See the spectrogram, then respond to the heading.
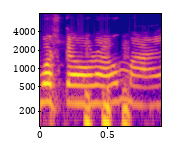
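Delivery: put-on very high Kentucky accent. Recalling a Spanish speaker who picked up your English, act out his greeting, imitating a Cuban with a Kentucky accent. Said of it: "A Cuban with the Kentucky accent".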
